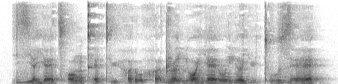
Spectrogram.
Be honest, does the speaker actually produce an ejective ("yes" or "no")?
yes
